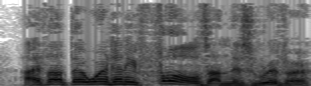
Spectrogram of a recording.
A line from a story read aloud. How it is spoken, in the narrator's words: Ramon shouted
